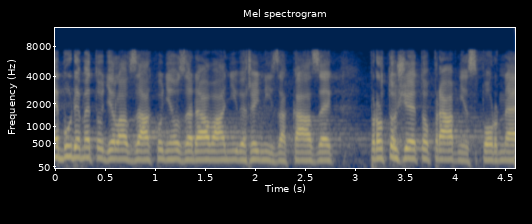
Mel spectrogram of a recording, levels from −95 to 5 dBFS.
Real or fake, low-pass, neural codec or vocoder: real; 7.2 kHz; none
